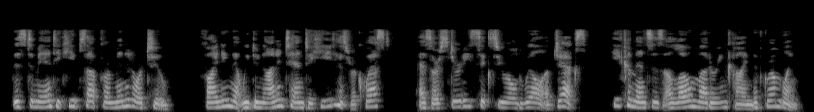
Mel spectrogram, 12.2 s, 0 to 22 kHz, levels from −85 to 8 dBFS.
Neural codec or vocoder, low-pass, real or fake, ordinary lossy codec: none; 7.2 kHz; real; AAC, 48 kbps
